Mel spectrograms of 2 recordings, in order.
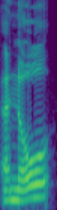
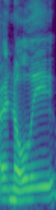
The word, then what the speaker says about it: Anole: My reveal video were these allies, and I had people say that though I saying that Anole or Anoli, both of them were correct. I had people saying both pronunciations were correct, and so I'm just lost at this point.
